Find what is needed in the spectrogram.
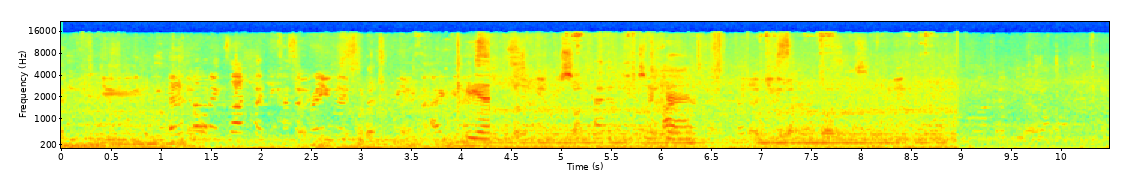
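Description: Truck engine and road noise heard from on board while driving at speed on a highway, a steady low drone, with people talking in the background.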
